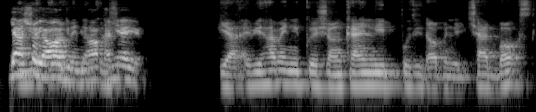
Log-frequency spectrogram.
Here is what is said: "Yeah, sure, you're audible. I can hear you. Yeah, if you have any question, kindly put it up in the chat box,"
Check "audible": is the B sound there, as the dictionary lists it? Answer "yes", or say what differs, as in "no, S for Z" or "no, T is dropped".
no, B is dropped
